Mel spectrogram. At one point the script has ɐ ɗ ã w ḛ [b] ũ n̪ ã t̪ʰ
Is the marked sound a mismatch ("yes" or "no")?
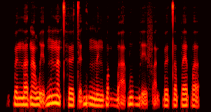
no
